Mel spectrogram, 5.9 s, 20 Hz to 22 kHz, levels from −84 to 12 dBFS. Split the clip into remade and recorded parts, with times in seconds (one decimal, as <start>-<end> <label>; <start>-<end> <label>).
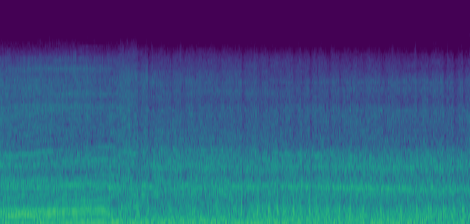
0.0-1.7 remade; 1.7-5.2 recorded; 5.2-5.9 remade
